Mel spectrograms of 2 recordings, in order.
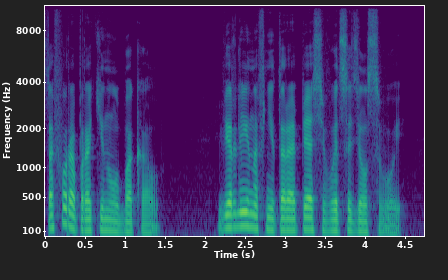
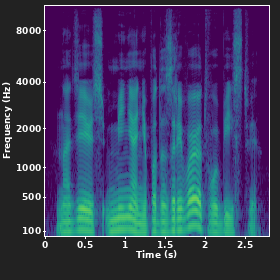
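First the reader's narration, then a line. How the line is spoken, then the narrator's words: Plain question. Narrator (Russian): спросил Верлинов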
